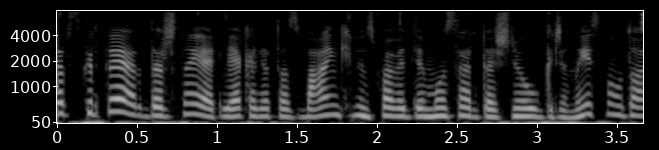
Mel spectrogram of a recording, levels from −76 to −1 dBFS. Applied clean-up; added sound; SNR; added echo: neural mask model Resemble Enhance denoiser.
